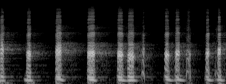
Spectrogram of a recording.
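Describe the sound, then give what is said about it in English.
A hunter imitates a duck's feeding chuckle call in many rhythmic, raspy quacking bursts. Most come singly, with some in rapid pairs, and the calls are loud and steady throughout. “that kind of sounds like a real duck. And so, you know, it doesn't sound good, but it sounds like a real duck.”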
